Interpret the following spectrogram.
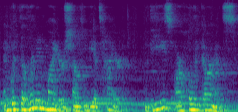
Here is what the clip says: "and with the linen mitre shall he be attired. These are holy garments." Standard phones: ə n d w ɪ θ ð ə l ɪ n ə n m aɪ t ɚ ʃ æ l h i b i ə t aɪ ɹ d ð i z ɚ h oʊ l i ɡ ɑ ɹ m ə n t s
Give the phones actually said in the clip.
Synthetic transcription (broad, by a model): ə n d w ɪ ð ə l ɪ n ə n m aɪ t ɚ ʃ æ l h i b i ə t aɪ ɹ d ð i z ɚ h oʊ l i ɡ ɑ ɹ m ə n t s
